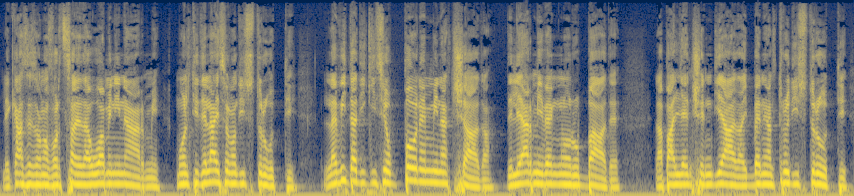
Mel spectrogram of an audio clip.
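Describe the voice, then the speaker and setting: A man plays an alarmed magistrate in a radio drama, giving a formal, declarative report. His voice sits fairly high and is recorded very dry, with no room around it. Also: fairly quick, dry recording, close to an everyday voice. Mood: grave alarm.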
